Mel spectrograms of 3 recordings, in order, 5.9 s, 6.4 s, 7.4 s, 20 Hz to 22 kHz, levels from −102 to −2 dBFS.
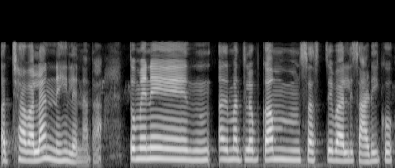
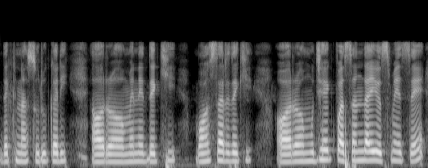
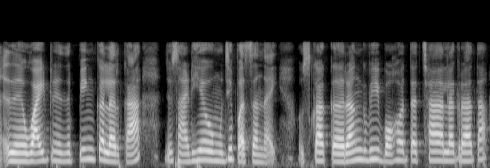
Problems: none marked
